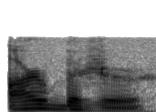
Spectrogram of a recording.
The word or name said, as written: arbiter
